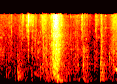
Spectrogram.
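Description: A classroom window sash being pushed open in its frame: a few short scrapes and knocks, the loudest about a second in.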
